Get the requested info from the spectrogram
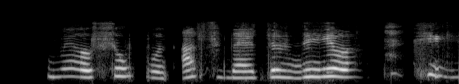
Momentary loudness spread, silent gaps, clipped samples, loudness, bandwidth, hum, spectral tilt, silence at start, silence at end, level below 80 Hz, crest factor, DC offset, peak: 15 LU; 1.37-1.45 s, 4.07-4.12 s; under 0.1%; -18 LUFS; 7.6 kHz; none; -2.5 dB/octave; 0.5 s; 0 s; -74 dBFS; 16 dB; under 0.1%; -2 dBFS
